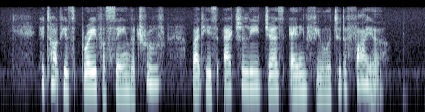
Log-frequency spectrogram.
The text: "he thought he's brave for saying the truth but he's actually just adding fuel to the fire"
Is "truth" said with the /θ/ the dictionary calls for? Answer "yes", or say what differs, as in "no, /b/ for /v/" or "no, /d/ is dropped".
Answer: yes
